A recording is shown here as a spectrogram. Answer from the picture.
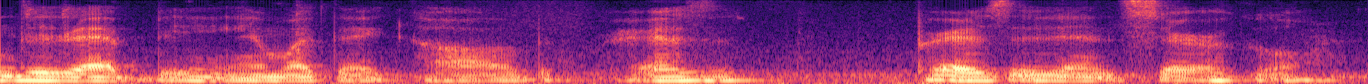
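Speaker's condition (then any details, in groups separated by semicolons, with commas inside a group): Parkinson's; very soft, low voice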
